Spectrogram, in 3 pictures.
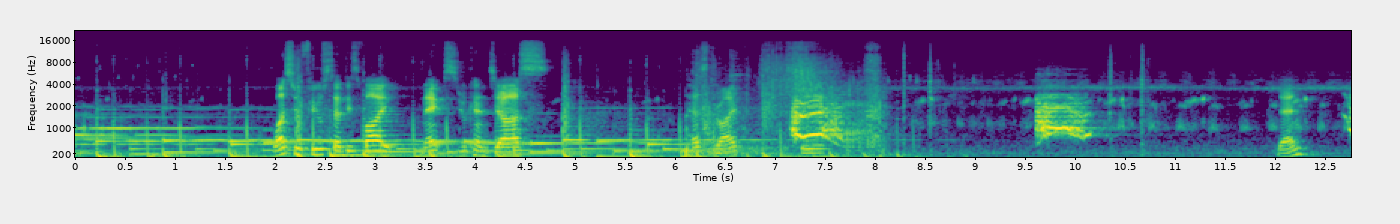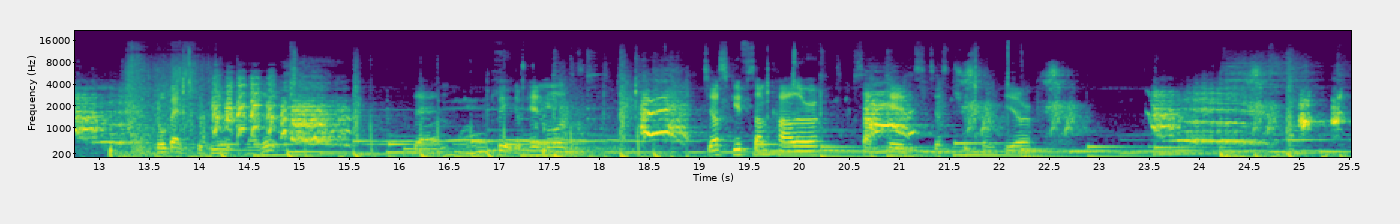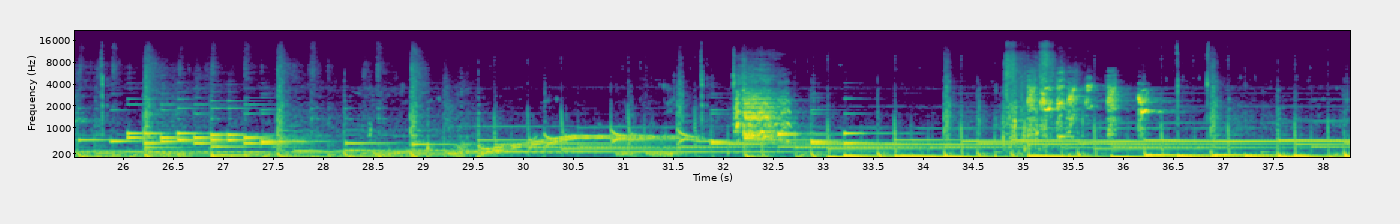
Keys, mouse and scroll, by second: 0.5-1.8 alt+drag, 2.0 alt+click, 5.6 click, 12.7 click, 17.2 click, 19.9 alt+click, 21.1 click, 22.0 click, 23.4 click, 24.1 click, 25.3 click, 27.4-27.9 scroll up 3, 28.8 click, 29.6-30.9 alt+drag, 31.5 click, 32.6-33.6 alt+drag, 34.0 alt+click, 37.3 click.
